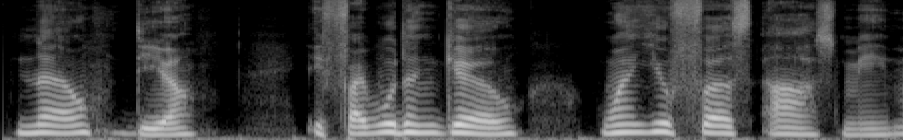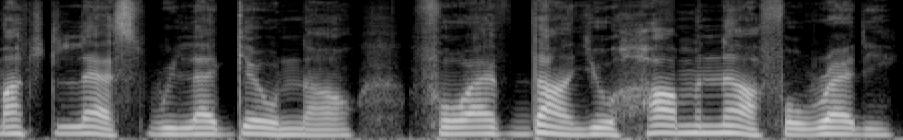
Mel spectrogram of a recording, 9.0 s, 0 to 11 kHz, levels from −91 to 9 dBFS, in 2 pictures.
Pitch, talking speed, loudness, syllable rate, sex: 155 Hz, 160 wpm, -18 LUFS, 3.9 syllables/s, male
